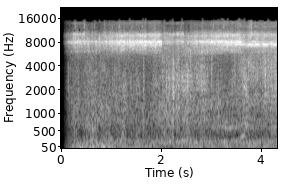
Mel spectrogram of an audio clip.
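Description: Steady outdoor noise with a low rumble, like wind on the microphone, under a thin high-pitched whine that drops out briefly about halfway, with faint voices in the background.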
